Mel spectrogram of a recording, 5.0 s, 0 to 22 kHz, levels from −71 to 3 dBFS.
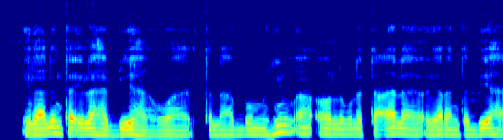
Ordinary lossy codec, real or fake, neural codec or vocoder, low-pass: none; real; none; none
